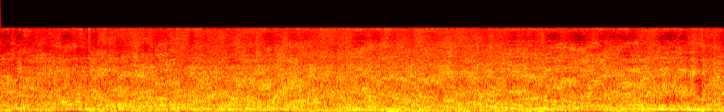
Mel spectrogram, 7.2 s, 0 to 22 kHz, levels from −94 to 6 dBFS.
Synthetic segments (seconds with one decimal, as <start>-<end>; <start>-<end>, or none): 0.0-7.2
